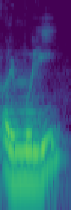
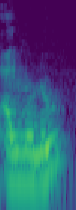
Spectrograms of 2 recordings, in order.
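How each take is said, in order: First: The L is followed by an i vowel. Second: The L is followed by a u vowel. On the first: "ou bien al-muli" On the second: "ou bien al-moulou"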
